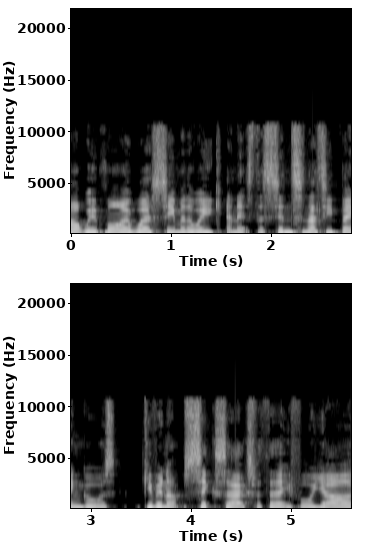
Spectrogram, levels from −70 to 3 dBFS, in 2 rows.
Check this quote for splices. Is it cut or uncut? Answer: uncut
